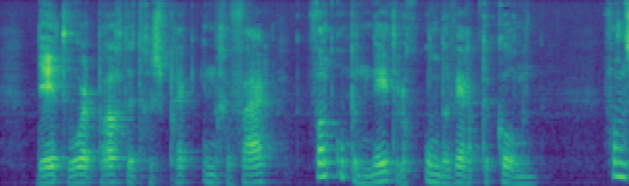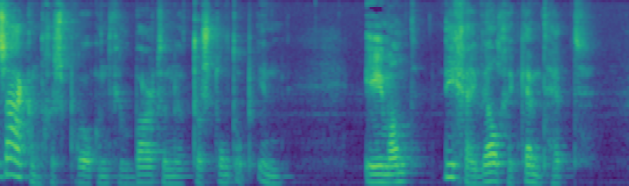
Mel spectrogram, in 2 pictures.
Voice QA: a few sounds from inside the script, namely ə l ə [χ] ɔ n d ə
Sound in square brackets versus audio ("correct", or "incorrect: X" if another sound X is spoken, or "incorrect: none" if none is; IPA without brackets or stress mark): correct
